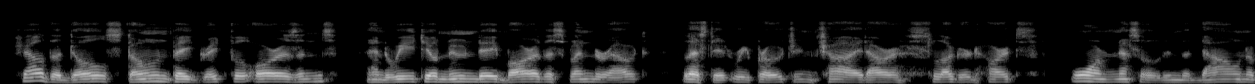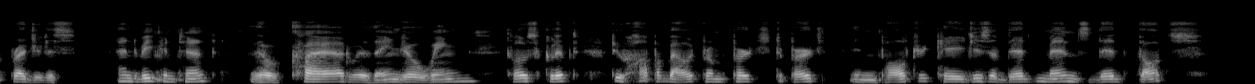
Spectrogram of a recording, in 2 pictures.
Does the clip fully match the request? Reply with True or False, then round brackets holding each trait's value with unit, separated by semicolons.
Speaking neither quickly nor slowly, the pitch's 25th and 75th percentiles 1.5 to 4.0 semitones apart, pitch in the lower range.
False (130 wpm; 2.8 semitones; 125 Hz)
